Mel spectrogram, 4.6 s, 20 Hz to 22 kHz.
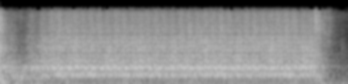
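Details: Olds 350 with RV cam, Edelbrock Performer intake, HEI, new Street Demon 625 cfm carburetor replacing a leaking QJet, cold start after two weeks sitting: cranks, fires and runs about four seconds, rough but no knocking.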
